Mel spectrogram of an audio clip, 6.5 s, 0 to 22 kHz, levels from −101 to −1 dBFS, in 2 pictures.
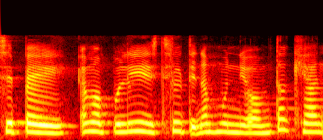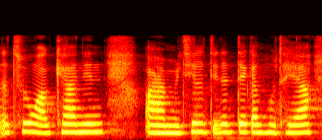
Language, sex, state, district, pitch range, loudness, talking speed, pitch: Mizo, female, Mizoram, Aizawl, 215-240 Hz, -16 LUFS, 230 wpm, 230 Hz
